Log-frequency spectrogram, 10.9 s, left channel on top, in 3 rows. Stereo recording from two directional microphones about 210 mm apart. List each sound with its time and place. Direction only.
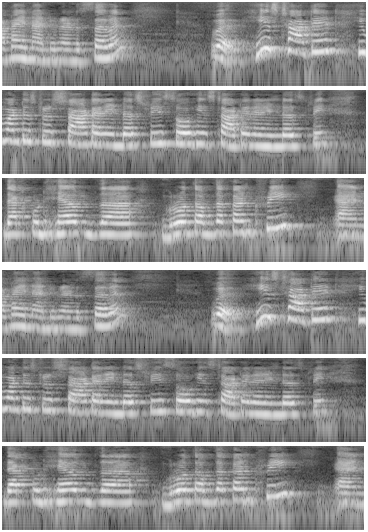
0.1 s a woman's voice: 20° left (ahead or behind)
